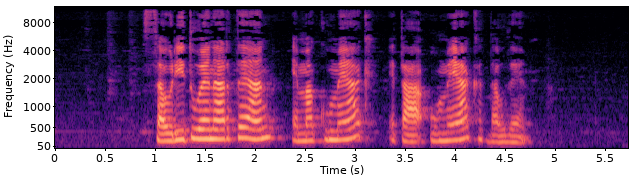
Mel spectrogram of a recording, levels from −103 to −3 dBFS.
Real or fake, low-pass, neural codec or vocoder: real; 10.8 kHz; none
